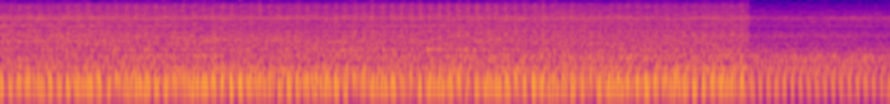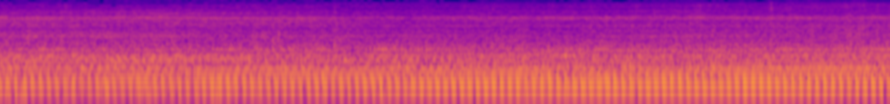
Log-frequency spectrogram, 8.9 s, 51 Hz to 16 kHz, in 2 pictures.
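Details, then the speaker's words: 30-year-old Tohatsu M40D 40hp two-stroke outboard after repairing its worn fuel pump: crisp, even burble that settles without stumbling; running normally. "Ah. Well, it seems to be running just fine."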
